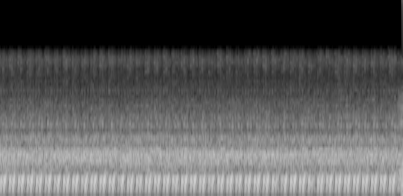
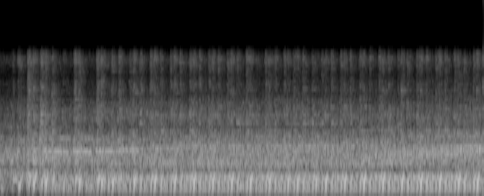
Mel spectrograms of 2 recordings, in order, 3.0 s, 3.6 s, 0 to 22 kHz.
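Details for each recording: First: Cub Cadet LX46 XT2 mower, Chinese 679 fuel-injected V-twin, running after bypassing faulty start/stop module that grounded the kill wire: even, steady chug with regular firing pulses, no misses or stumbles; normal running. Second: Cub Cadet LX46 XT2 rider mower, fuel-injected 679 V-twin: steady, fast starter churning with even compression pulses and no firing; crank no start, no spark; faulty start/stop key module grounds the ignition kill.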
